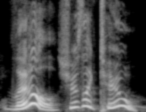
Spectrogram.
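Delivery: loud, high-pitched disbelief; real amazed shout; amazed outburst. Real, not acted. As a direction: exclaim it in astonishment, voice leaping up. Exclaims at how young she was.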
